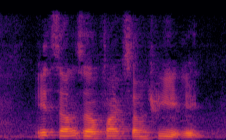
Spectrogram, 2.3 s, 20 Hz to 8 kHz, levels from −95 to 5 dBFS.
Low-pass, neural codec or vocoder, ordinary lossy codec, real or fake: 7.2 kHz; codec, 16 kHz in and 24 kHz out, 1.1 kbps, FireRedTTS-2 codec; none; fake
